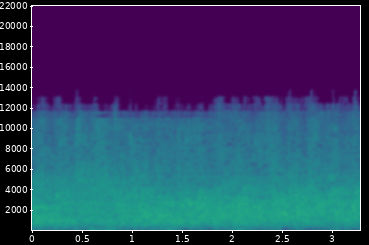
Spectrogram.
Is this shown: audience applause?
yes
